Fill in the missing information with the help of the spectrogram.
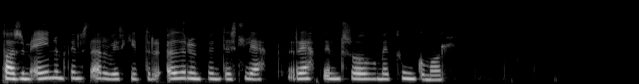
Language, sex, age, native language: Icelandic, female, 18-19, Icelandic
